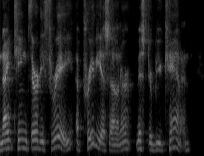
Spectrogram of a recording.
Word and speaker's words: Buchanan: a previous owner mr buchanan pronounced buckhannon by the locals built the dam that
